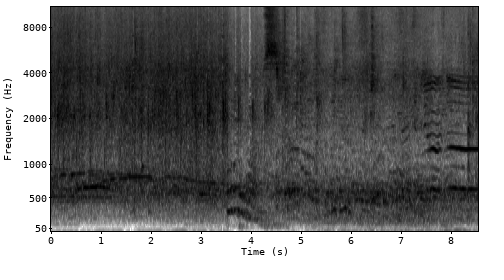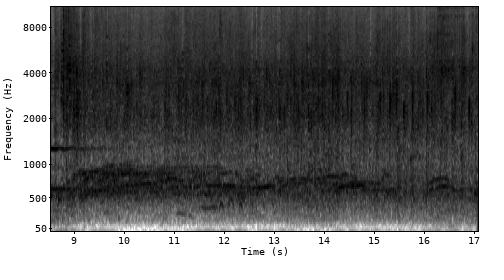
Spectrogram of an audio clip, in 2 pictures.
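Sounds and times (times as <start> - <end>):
crowd voices: 0.0 - 17.0
spectators applauding: 0.0 - 17.0.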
